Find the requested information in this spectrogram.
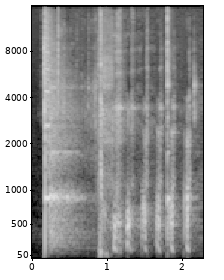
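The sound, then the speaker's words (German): A cola bottle being opened: a sharp glassy clank with a brief ringing tone, then a quick run of about seven rhythmic clicks and taps, with no talking. “Wir haben noch die leckere Cola hier. Cola. Ja, sollen ja. wir die mal aufmachen hier?”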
